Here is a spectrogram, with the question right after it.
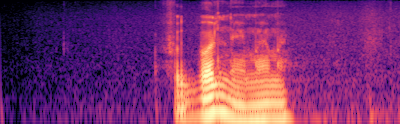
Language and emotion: Russian, neutral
